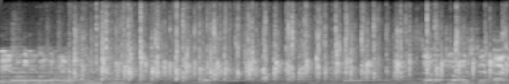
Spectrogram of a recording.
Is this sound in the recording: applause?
yes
